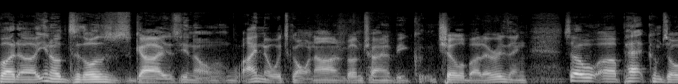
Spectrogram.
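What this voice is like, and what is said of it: Usual voice. Nothing is said of it.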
